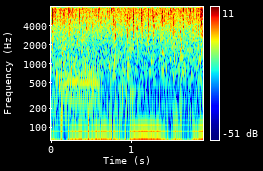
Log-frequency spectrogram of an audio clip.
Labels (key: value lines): label: biophony, croak
recorder: SoundTrap 500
